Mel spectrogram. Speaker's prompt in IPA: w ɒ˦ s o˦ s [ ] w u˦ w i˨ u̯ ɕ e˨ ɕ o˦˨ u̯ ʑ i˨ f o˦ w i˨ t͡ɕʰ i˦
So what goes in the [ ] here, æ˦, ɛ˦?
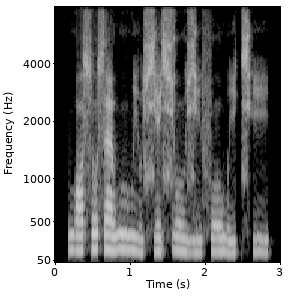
æ˦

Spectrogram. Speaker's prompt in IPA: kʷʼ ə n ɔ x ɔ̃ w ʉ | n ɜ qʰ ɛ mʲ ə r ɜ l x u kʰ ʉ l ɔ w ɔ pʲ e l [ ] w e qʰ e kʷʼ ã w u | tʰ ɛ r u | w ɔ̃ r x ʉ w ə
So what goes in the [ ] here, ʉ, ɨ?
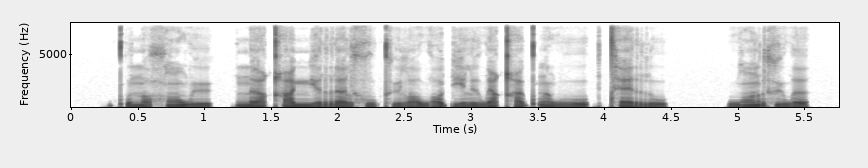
ɨ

